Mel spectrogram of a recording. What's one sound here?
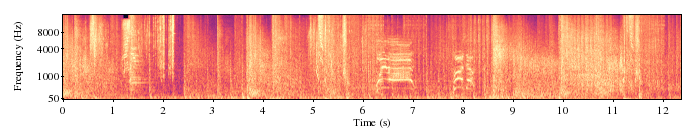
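Rifles fire in rapid sharp bangs.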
